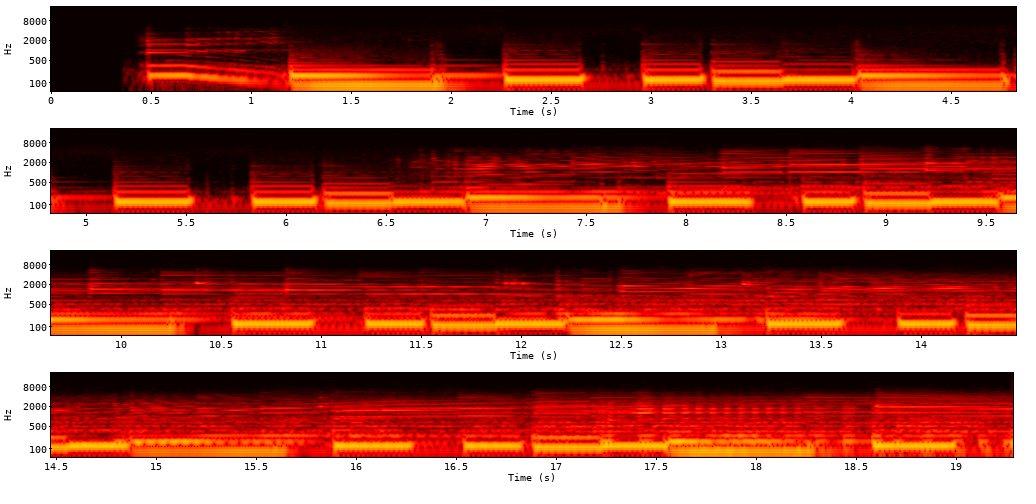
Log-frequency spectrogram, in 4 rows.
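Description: Opening of a 1979 UK punk rock record: a bass guitar riff played in short, stop-start notes, joined about seven seconds in by electric guitar through effects, filling out the sound.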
